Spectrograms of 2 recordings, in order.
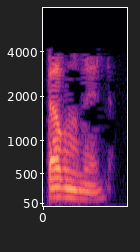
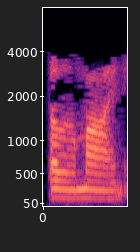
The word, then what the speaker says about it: Bellarmine: I just want to correct the entire lacrosse community on the pronunciation of Bellarmine. It is not Bellarmine, Bellarmine. It is Bellarmine. You don't pronounce the E at the end.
